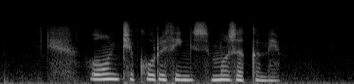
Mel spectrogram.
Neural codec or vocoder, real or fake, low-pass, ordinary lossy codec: codec, 16 kHz, 0.3 kbps, FocalCodec; fake; none; none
